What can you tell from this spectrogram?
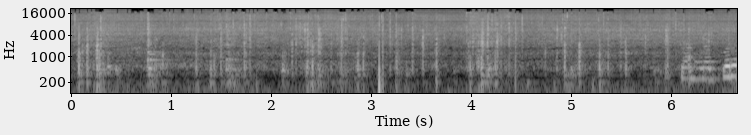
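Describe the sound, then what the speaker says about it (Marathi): Moringa leaves sauté in a pan, a continuous close sizzle broken by rapid stirring scrapes and taps of a utensil against the metal. "शेवग्याचा पाला असा परतून घ्यायचा"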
